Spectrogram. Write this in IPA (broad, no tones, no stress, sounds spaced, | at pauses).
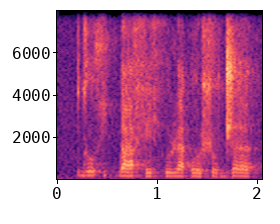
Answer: d o x i ɡ͡b a h e h u ɭ a ʔ o ʂ o d͡ʒ ɐ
